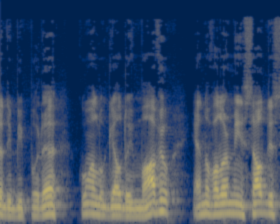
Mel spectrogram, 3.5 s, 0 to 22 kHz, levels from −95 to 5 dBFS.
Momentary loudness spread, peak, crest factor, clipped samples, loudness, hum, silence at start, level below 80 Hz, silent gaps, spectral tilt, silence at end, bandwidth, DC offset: 8 LU; -6 dBFS; 18 dB; under 0.1%; -25 LUFS; none; 0 s; -62 dBFS; none; -7 dB/octave; 0 s; 16.5 kHz; under 0.1%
